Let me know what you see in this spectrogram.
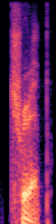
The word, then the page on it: trip: American English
